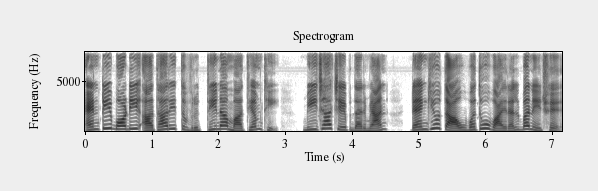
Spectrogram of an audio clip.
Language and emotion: Gujarati, neutral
